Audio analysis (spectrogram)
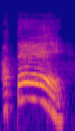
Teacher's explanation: forte aí recai sobre a vogal é o até percebe que a pronúncia mais forte mais demorada é na vogal é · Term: vogal tônica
